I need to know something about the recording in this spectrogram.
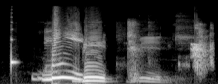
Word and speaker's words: Bede: হ্যাঁ, তাহলে আমরা পেয়েছি এটা হচ্ছে কি, BEDE, উচ্চারণ কি হবে? বিড।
